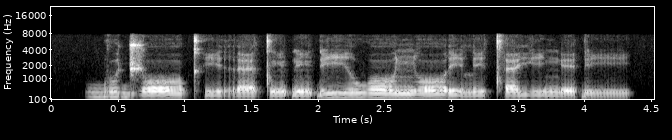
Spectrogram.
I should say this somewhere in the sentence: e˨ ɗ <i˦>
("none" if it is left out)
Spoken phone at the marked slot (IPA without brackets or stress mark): iː˦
